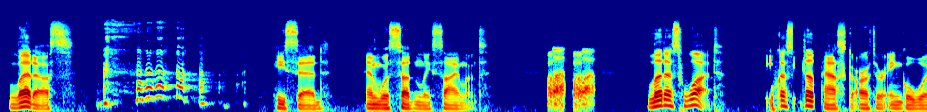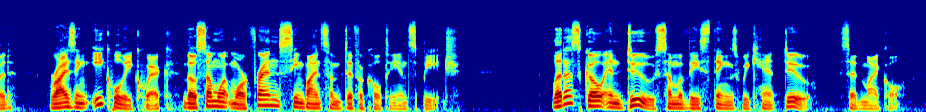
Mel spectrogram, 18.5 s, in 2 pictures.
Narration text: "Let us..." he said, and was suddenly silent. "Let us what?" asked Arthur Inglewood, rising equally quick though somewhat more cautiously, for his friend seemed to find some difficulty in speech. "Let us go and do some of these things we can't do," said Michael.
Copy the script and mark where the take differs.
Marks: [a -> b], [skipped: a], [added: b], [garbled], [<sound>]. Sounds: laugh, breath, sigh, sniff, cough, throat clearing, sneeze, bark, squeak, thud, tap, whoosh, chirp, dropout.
"Let us..." [laugh] he said, and was suddenly silent. [laugh] "Let us what?" [garbled] asked Arthur Inglewood, rising equally quick though somewhat more [skipped: cautiously, for his] friend seemed [skipped: to] find some difficulty in speech. "Let us go and do some of these things we can't do," said Michael.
